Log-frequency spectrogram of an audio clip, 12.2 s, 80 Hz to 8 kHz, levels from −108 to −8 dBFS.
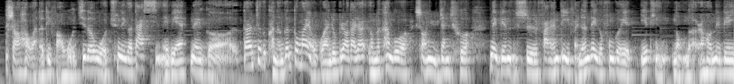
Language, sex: Chinese, female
